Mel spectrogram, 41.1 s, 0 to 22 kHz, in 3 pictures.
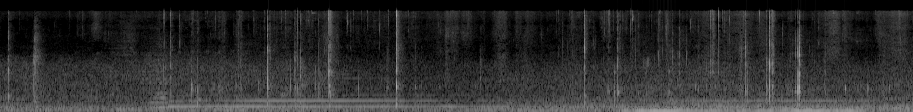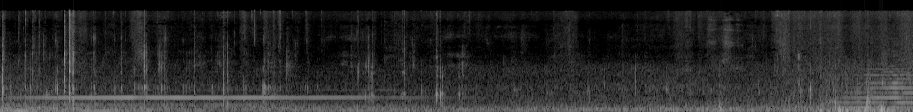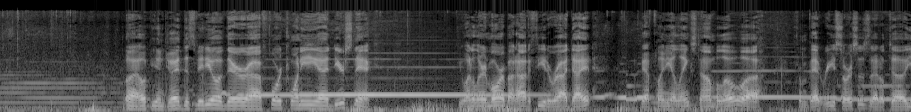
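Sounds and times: dog chewing bone: 2.2 - 28.5.

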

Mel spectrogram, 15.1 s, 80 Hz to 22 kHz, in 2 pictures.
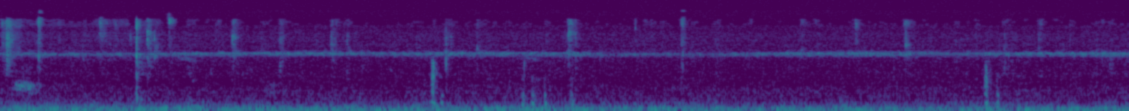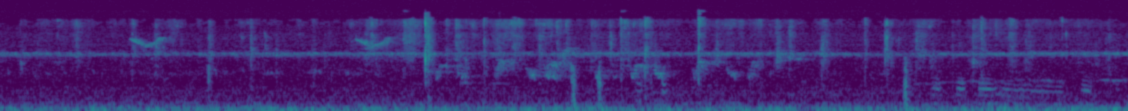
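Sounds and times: small bird chirps: 8.3 - 15.0.

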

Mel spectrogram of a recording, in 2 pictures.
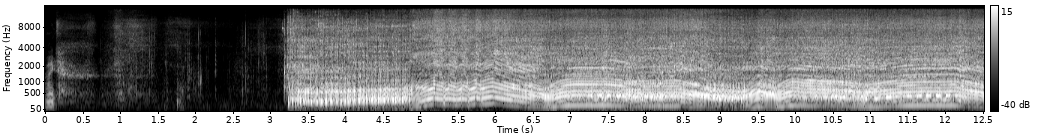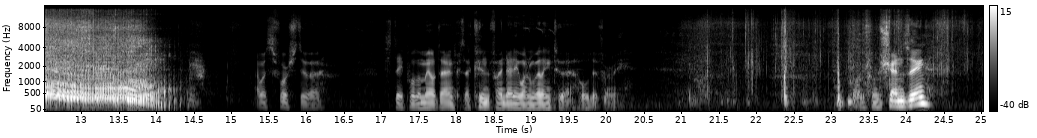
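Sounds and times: chainsaw revving: 3.2 - 14.4.

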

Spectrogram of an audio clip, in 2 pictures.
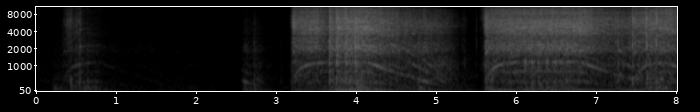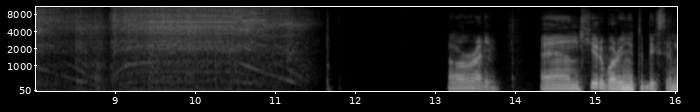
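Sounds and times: electric screwdriver whirring: 3.2 - 11.6.

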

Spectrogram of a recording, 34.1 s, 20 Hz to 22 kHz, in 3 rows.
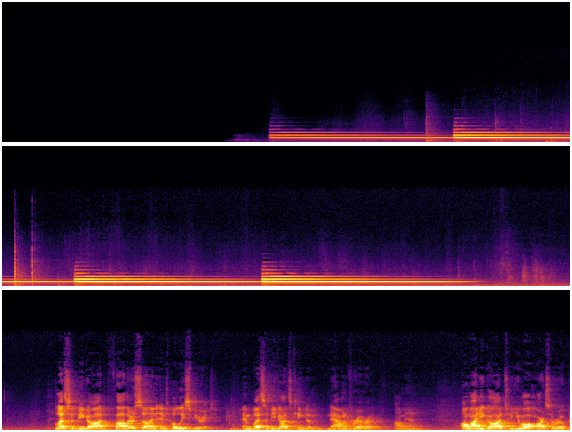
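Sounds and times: bell ringing: 5.4 - 21.3.

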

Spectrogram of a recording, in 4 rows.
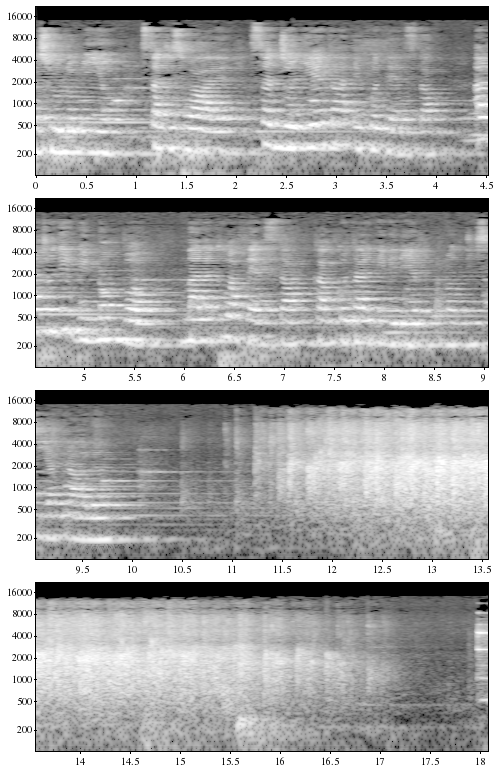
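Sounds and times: audience applauding: 11.0 - 17.3.

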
